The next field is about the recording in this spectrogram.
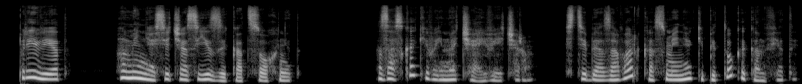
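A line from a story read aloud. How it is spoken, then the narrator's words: Whisper. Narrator (Russian): шепнула Маргарет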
